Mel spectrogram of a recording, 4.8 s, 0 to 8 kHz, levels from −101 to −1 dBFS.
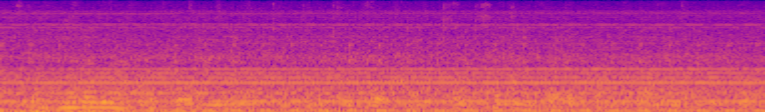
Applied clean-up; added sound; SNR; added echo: none; Engine; -5 dB; reverberation time 0.2 s.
